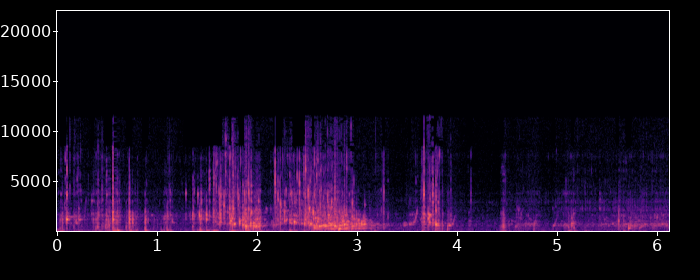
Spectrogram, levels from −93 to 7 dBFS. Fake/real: real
